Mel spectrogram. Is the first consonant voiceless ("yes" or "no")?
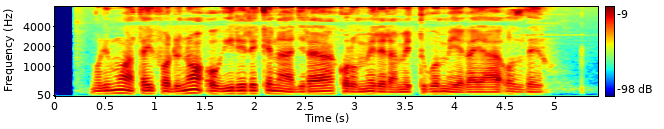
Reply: no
